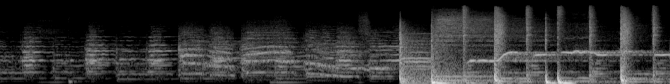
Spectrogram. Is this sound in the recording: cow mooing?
no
